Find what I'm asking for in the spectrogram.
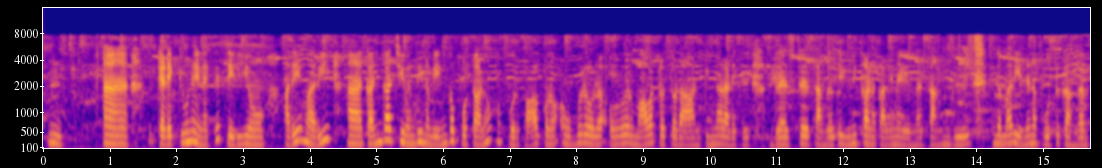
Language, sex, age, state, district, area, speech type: Tamil, female, 18-30, Tamil Nadu, Madurai, urban, spontaneous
